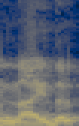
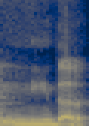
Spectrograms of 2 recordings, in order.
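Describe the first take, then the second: First: The first vowel sounds like 'eye'. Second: The first vowel sounds like 'ee'. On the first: "नाइदर आपका British था" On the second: "नीदर आपका American था"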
